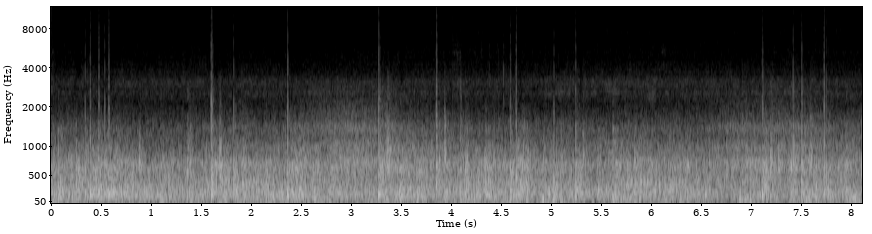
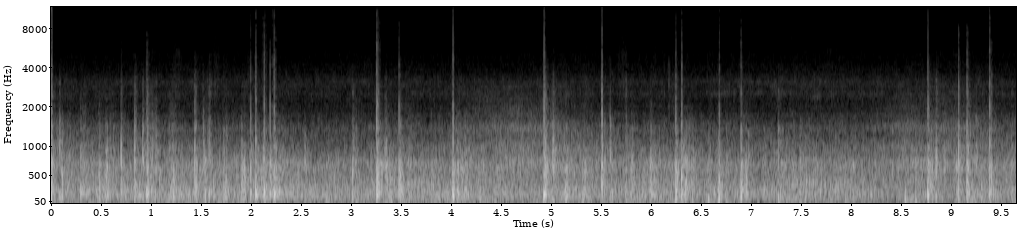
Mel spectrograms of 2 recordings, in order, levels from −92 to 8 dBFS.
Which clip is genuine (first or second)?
first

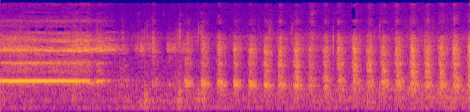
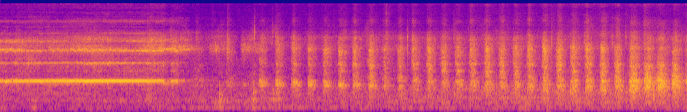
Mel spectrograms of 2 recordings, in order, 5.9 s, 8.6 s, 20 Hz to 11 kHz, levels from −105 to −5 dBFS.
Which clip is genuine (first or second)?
first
